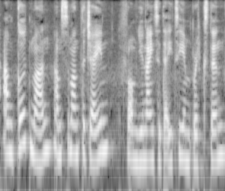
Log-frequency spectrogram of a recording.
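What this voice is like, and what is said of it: Liverpool accent. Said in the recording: “The accent's from Liverpool, lad.”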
